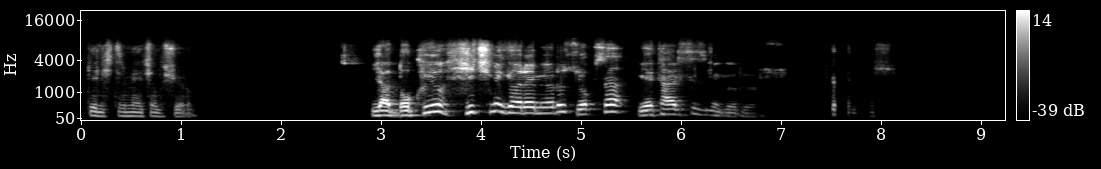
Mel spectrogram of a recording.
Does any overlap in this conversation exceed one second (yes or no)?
no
